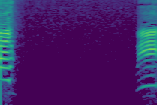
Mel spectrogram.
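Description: Sheep bleating: a short, high call right at the start, then silence, and another bleat beginning near the end.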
